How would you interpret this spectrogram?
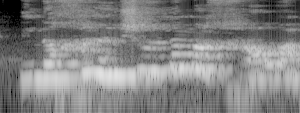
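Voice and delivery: high, playful mock praise; impressed native speaker. Chinese listener reacting to a mere ni hao, mock impressed. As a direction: pitch it up in mock amazement. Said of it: "Il dit".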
